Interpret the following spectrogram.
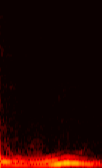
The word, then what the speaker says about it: would: like I would like ne dites pas W on prononce pas le l on dit i would like I would like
